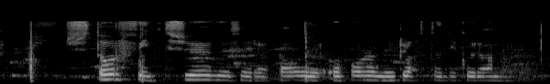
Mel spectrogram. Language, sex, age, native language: Icelandic, male, 12, Icelandic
